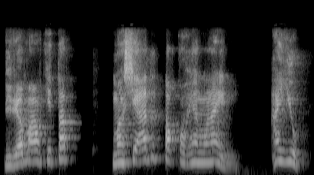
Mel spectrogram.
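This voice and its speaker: Indonesian preacher, pitch swinging high and low. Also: animated, normal speed. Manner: keeps asking listeners "right?". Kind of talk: conversational sermon.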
